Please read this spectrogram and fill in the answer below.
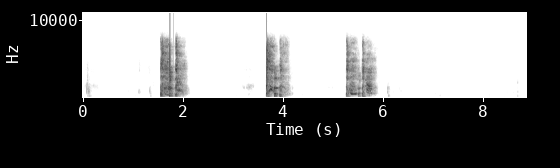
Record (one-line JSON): {"three_cough_length": "8.9 s", "three_cough_amplitude": 32768, "three_cough_signal_mean_std_ratio": 0.29, "survey_phase": "beta (2021-08-13 to 2022-03-07)", "age": "65+", "gender": "Male", "wearing_mask": "No", "symptom_none": true, "smoker_status": "Never smoked", "respiratory_condition_asthma": false, "respiratory_condition_other": false, "recruitment_source": "REACT", "submission_delay": "1 day", "covid_test_result": "Negative", "covid_test_method": "RT-qPCR"}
